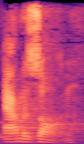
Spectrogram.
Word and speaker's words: Amazon: OK，Amazon，注意读好这个发音，Amazon。英式读是 Amazon。美式读 Amazon， OK。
